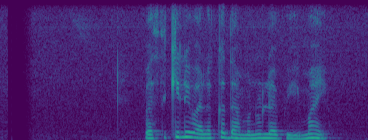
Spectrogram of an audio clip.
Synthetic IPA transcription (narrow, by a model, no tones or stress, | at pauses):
ʋæsikiliʋalɐkəd̪amənulæbiːmaj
